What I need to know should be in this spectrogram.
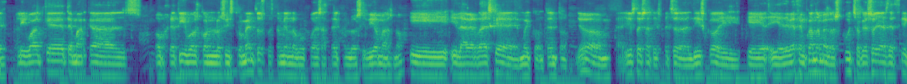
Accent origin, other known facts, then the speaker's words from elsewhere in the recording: Barcelona, Catalonia, Spain; porque yo soy de Barcelona y bueno, aquí hablamos catalán y castellano también, ¿no? Pero digamos que la lengua aquí oficial es el catalán.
